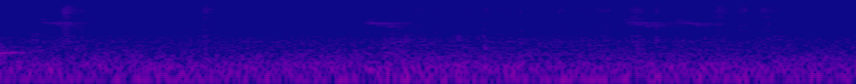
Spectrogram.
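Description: Quiet handling of nylon string and plastic bag as a knot is pulled and held, with faint light rustles. Faint high chirps come a few times in the background.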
